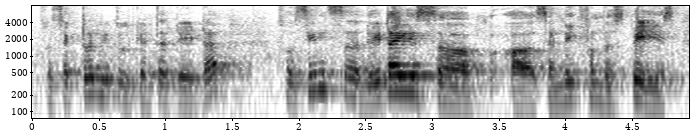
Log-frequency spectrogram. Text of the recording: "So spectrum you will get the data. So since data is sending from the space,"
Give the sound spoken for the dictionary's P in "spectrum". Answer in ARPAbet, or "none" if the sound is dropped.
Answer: none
